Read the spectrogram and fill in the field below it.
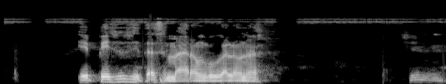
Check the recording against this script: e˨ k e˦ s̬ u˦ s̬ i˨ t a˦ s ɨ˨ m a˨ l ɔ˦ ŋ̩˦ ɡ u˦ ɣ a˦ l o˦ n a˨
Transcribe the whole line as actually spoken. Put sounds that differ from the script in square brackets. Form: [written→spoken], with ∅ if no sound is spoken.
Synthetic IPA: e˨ [k→p] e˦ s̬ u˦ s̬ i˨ t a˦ s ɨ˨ m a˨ [l→ɾ] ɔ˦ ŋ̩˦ ɡ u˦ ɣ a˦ l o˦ n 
